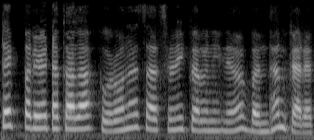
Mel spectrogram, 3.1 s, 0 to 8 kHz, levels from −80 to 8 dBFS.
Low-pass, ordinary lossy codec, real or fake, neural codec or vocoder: 7.2 kHz; Opus, 16 kbps; fake; codec, 16 kHz, 0.5 kbps, FunCodec, trained on LibriTTS, 25 frames a second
